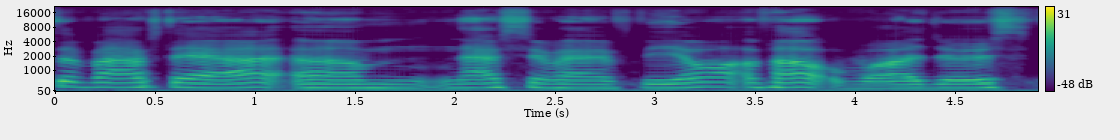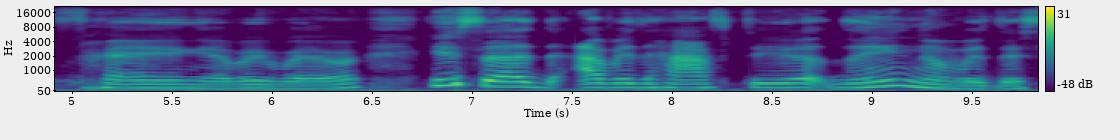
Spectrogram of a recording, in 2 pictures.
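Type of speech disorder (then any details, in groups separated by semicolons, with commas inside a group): Bulbar dysarthria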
